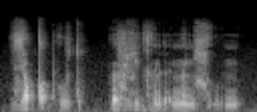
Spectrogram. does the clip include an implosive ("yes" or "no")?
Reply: no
